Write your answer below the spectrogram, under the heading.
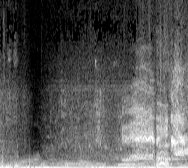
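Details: Tasmanian devils at a wildlife park near Port Arthur, Tasmania, about to be fed, break into harsh, raspy screeching as they turn aggressive toward each other over food.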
